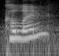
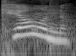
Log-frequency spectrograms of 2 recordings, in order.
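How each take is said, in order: First: The word is said with two syllables. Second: The word is said with one syllable. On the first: The speaker calls it wrong. "How do you say Killin?" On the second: The speaker calls it right. "One syllable. Kill with an N at the end"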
